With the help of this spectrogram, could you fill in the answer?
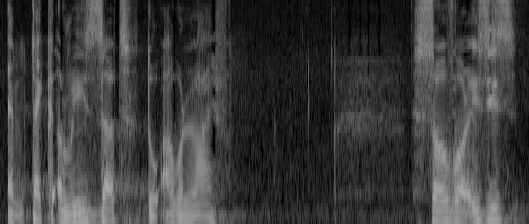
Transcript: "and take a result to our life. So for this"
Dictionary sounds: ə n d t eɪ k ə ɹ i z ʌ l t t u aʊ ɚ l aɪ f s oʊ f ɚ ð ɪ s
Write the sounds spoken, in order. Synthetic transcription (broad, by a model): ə n t eɪ k ə ɹ i z ʌ l t t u aʊ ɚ l aɪ f s oʊ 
